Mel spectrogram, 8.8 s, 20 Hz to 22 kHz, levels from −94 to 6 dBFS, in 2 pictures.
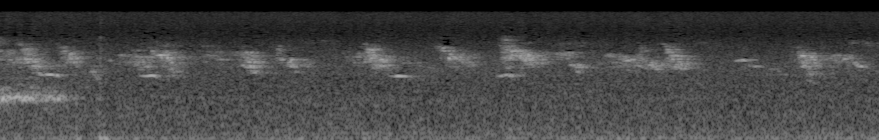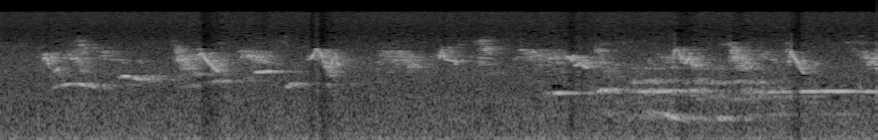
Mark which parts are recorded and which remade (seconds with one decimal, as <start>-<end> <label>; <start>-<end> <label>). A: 0.0-8.8 recorded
